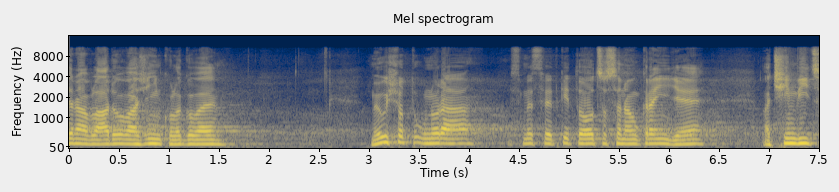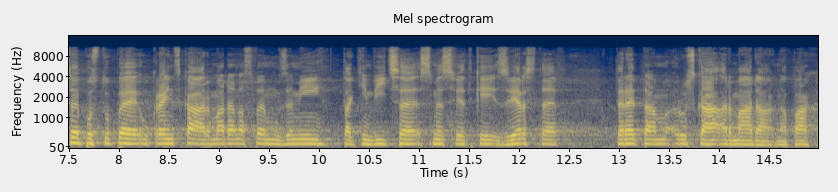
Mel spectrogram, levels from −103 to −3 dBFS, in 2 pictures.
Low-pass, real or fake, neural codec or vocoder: 10.8 kHz; real; none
